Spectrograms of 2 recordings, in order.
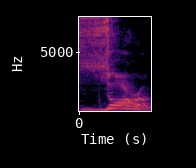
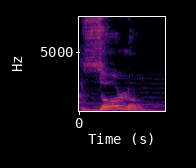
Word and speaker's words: Zoro: L's and R's just sound different when you pronounce it in Japanese, but it's still an L and a fucking R. When you Romanize it, it's Zoro. It's Zoro, not Zolo.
